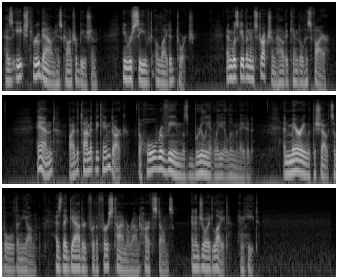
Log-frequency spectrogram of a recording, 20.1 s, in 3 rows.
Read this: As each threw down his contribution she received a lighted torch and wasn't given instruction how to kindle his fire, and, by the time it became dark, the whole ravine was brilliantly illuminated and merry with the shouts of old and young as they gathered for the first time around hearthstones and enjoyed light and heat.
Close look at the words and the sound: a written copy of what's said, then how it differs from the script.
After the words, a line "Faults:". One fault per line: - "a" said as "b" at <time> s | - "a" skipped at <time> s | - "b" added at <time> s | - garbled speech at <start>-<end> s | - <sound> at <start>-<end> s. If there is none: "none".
As each threw down his contribution he received a lighted torch and was given instruction how to kindle his fire, and, by the time it became dark, the whole ravine was brilliantly illuminated and merry with the shouts of old and young as they gathered for the first time around hearthstones and enjoyed light and heat.
Faults:
- "she" said as "he" at 2.4 s
- "wasn't" said as "was" at 4.6 s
